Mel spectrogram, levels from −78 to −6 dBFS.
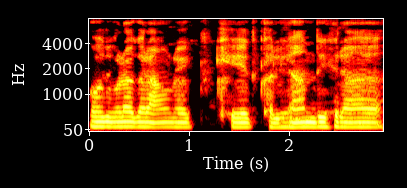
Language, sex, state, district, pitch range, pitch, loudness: Hindi, male, Bihar, Jamui, 120-125 Hz, 120 Hz, -16 LUFS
